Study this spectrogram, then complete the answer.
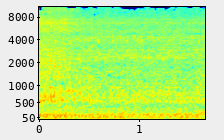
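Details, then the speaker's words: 2011 Nissan Rogue at idle during retesting: short stretch of low, even idle rumble with no stumbles or skips; it doesn't feel like it's misfiring, and the engine idles smoothly. "now i don't feel it that it's misfiring nope it doesn't feel that it's misfiring so we're gonna do the test again"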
